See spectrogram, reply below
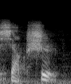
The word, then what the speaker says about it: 小事: 哦，小猫消失了，不是小事。 – 啊，对对，消失对吗？ – 嗯，这回对了，你刚才发音发成小事了。小事的小是三声，事是四声，意思是很小的一件事，不重要的事，所以放在这句话里就不合适了，对吧？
